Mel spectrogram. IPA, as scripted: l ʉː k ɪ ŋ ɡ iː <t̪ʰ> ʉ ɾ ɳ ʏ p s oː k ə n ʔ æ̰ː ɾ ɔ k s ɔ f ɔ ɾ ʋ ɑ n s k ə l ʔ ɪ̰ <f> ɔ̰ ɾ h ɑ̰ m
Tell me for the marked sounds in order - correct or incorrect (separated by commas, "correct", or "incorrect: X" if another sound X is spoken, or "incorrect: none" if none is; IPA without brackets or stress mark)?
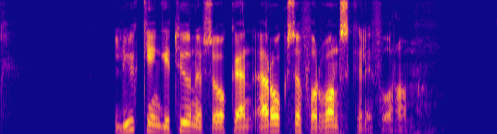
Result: correct, correct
